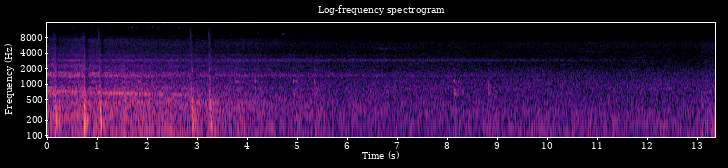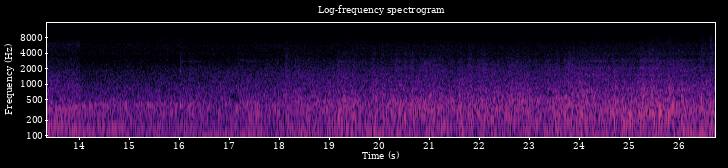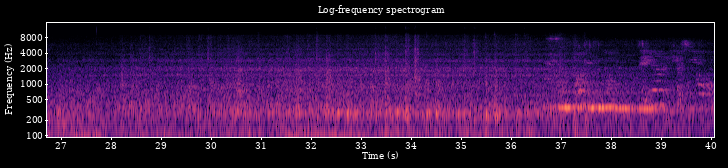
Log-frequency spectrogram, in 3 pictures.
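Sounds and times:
electric train rolling past: 0.0s - 40.0s
wheels clicking over rail joints: 23.6s - 36.6s.

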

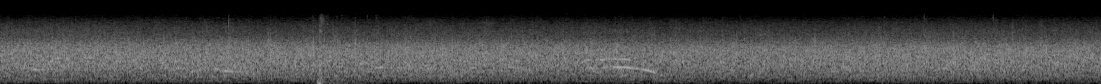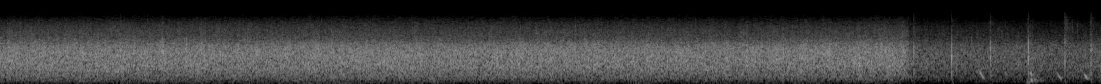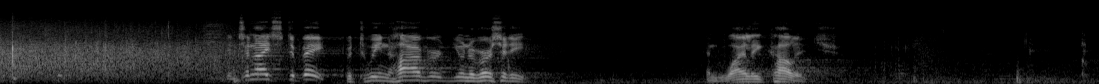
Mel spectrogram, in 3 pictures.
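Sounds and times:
close hand claps: 0.0s - 24.6s
large crowd applauding: 0.0s - 25.0s.

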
